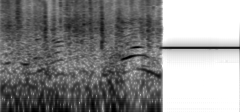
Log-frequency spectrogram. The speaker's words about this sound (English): They're in a tornado nightmare. You can hear their car battered by the ferocious twister.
